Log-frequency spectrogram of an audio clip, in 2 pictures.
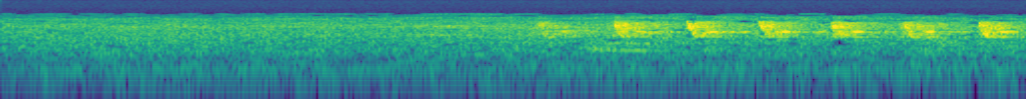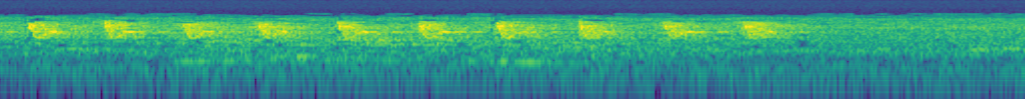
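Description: A bird chirping in a quick, even series of high chirps, about four a second, starting about two seconds in and stopping near the end, over a faint steady background hiss.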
